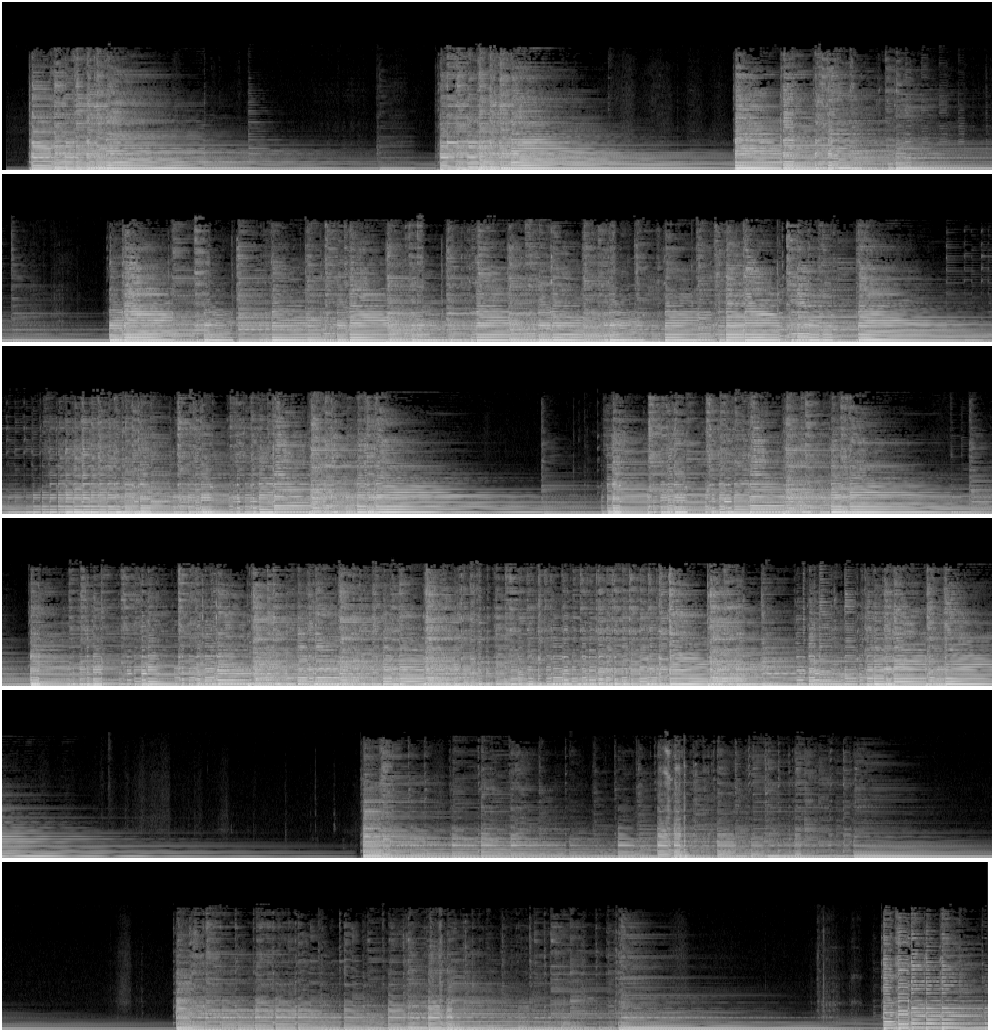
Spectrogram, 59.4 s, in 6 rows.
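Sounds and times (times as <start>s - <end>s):
setar solo: 0.1s - 59.3s.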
